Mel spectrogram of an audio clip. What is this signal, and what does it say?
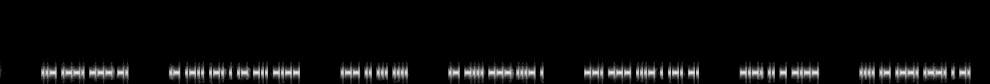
Morse code, heard as a keyed tone, about 60 wpm, 550 Hz. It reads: UPON ALREADY WISH ABOVE GOVERN CITY HAPPEN
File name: 632 words / 632 Words 60WPM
